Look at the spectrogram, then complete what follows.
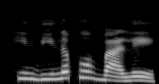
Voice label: "Hindi na po bale", filipino language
